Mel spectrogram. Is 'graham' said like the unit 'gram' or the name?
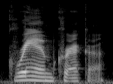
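gram. Graham sounds like gram, American style.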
